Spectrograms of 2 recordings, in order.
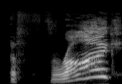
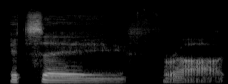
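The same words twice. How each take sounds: First: Much higher, louder whiny "A frog?"; whiny shriek. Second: Very slow, soft and low "It's a frog"; drawn out. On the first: Narrator answering the caller in disbelief, a high whiny shriek. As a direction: shriek "A frog?" like a whiny boy whose voice hasn't broken. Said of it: "I shrieked in a whiny, emasculated, prepubescent-esque voice". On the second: Caller teasing the narrator over the phone, slow and drawn out. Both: Acted.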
